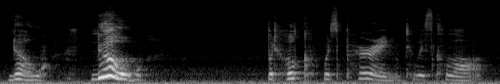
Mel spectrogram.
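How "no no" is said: very loud, cringing, cowering cry. Cecco, ordered back by his captain Hook, answers: cowering, crying out. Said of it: "cowered before his captain, crying".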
